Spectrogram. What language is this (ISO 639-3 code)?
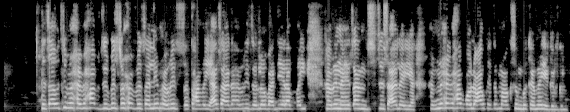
tir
